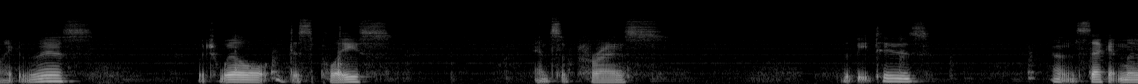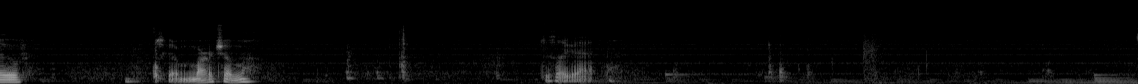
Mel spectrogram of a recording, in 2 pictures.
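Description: Small plastic game pieces tap and slide on a tabletop.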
